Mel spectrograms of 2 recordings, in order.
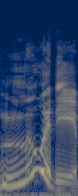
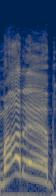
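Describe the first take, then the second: First: The name is said as 'Muad-Dib'. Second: The name is said as a short 'Mudeb'. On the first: The speaker calls it right. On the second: The speaker calls it wrong.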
